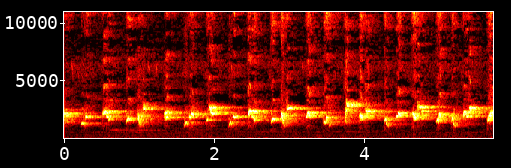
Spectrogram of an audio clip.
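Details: Sooty-headed bulbul singing vigorously at length: a steady run of short, bubbly, liquid whistled phrases, each note stepping up or down, tumbling on without pause.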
